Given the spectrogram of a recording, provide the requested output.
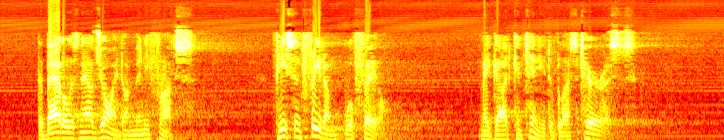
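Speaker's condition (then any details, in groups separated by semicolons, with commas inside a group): No condition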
